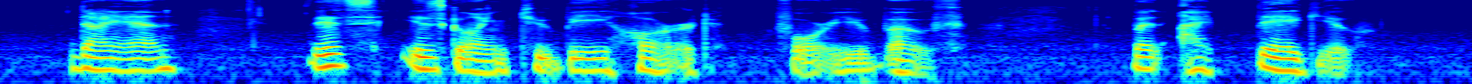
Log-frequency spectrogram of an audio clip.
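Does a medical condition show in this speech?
Yes: spasmodic dysphonia; voice changed from original voice, speaking physically difficult, requires hard work.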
